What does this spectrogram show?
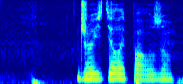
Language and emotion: Russian, neutral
